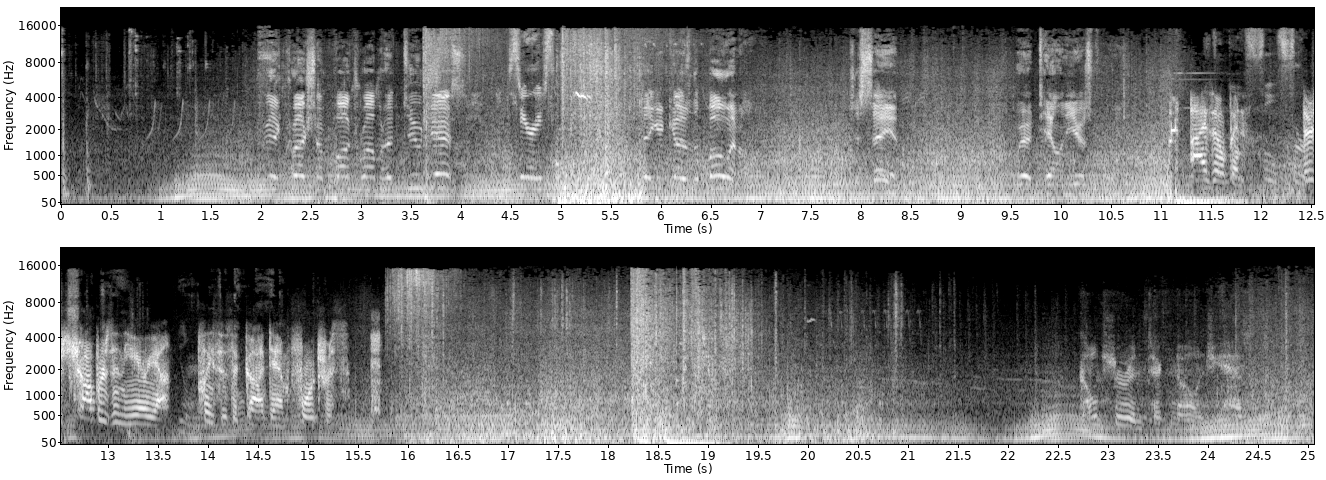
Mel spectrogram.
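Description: A car engine revs, rising and falling in pitch.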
